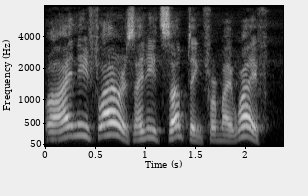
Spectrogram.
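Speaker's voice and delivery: put-on panicked man's voice. Retelling a man at a sold-out Valentine's flower seller, imitating a panicked man. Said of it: "he was like in total panic".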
